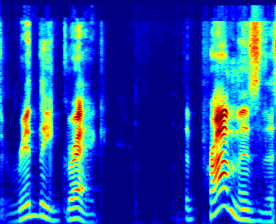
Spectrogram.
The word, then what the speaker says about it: Ridly Greig: The pronunciation is super easy. It's Ridly Greig.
